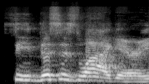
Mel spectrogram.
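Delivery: ordinary talk, nothing marked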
